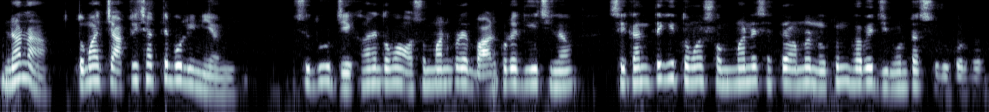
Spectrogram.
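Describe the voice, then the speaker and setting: A man's voice: fairly high pitch, normal speed, lightly acted. A man playing a hesitant, remorseful young husband in a cartoon story, speaking earnestly. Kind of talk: animated story dialogue.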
